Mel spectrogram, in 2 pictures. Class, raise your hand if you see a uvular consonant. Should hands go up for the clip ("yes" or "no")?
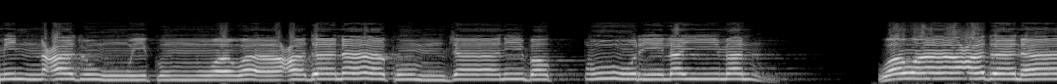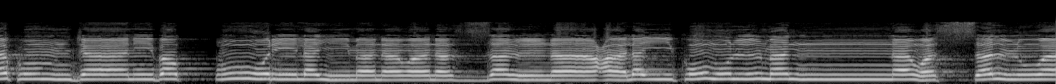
no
